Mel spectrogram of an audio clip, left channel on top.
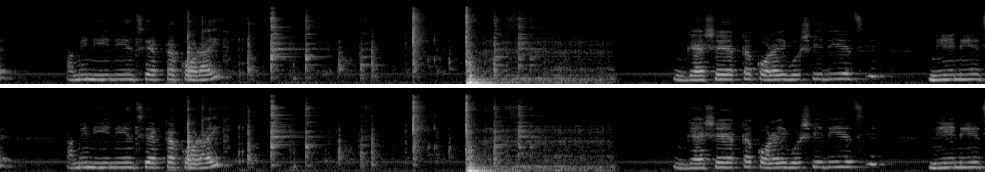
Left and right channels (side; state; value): both; normal; correlation 0.82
